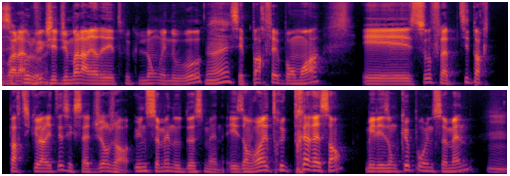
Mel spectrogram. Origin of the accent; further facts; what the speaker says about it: Le Bourget, Île-de-France, France; Moi, je viens du 93, au Bourget, plus exactement.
